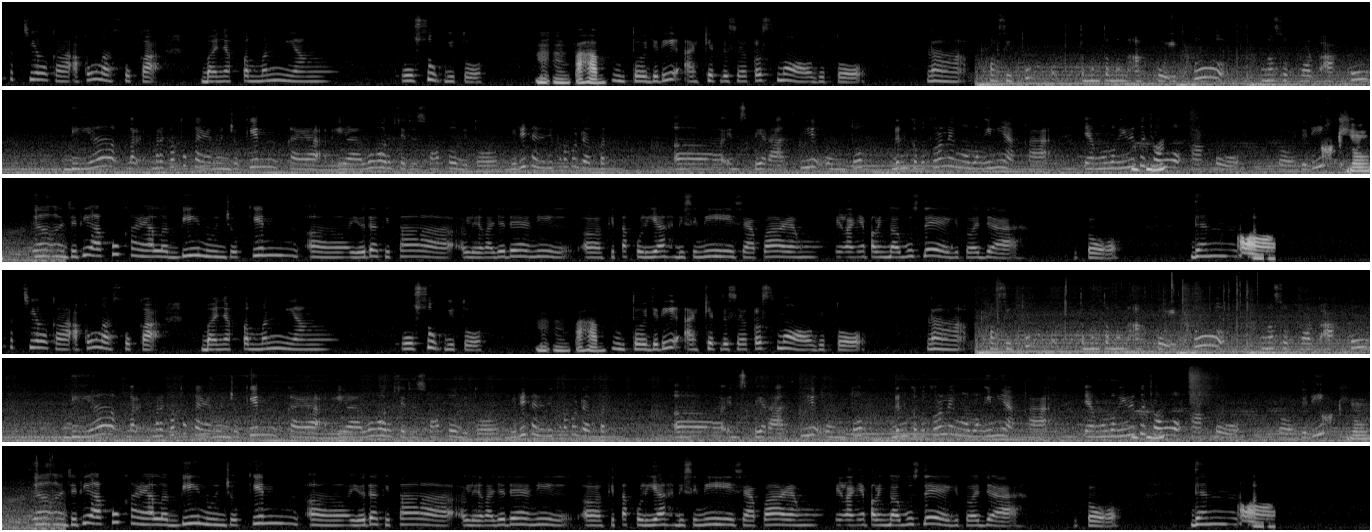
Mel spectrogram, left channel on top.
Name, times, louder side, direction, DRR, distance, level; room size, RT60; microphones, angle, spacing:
voice 1, 0.0-3.4 4.0-4.8 6.1-8.6 9.2-12.3 12.6-13.7 14.3-19.8 20.4-24.2 24.5-26.1 26.4-27.0 27.6-37.6 38.2-38.5 39.2-40.0, right 2 dB, 15° right, 2.9 m, -34 dB
voice 2, 5.3-6.0 25.0-25.3 26.9-27.4 39.7-40.1, left 7 dB, 80° left, 0.4 m, -25 dB
Bus, 9.7-28.0, right 2 dB, 80° right, 1.7 m, -35 dB
head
